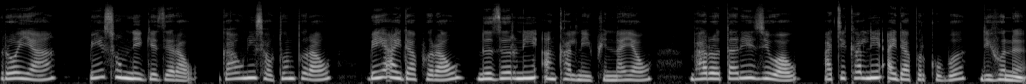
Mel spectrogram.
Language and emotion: Bodo, neutral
